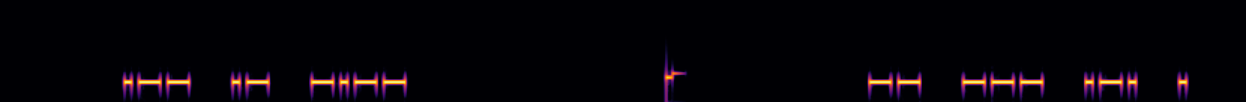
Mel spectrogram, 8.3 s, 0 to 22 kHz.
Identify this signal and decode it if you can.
Morse code, heard as a keyed tone, about 26 wpm, spaced as for 18 wpm, 690 Hz. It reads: WAY MORE
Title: 2x Character Spacing - Top 100 Words - 25wpm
